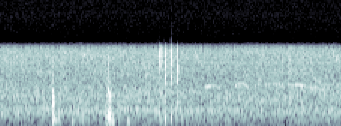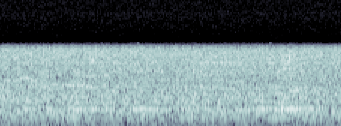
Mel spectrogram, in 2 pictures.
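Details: Honey bees of a spring colony buzzing at the hive during colony growth and brood-nest breaking; an even, continuous droning hum, with three sharp knocks in the first two seconds, then steady buzzing.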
